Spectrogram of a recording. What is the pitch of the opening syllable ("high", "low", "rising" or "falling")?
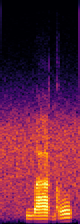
low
